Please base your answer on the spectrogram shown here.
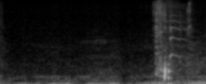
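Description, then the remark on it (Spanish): A tortoiseshell cat lets out one short, playful meow, a quick chirpy trill that rises near the end, moderately loud. “Y maulló que hace como un ruido de juego, no sé.”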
